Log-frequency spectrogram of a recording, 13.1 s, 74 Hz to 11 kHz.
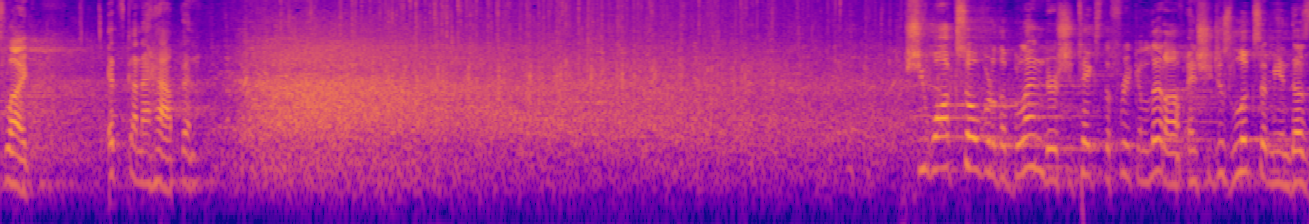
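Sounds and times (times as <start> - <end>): audience applauding: 2.4 - 9.4.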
